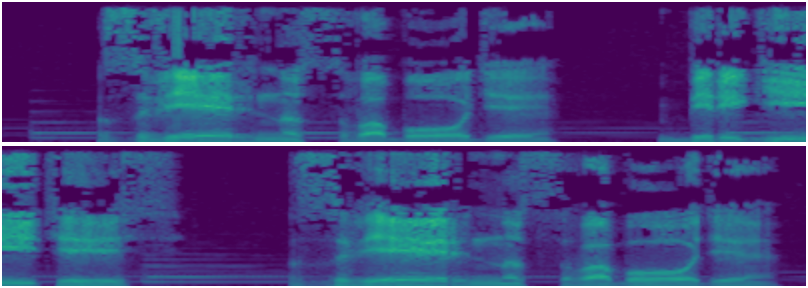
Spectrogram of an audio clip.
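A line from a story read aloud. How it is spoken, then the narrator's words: Sepulchral disembodied wailing voice. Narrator (Russian): гробовой бестелесный голос вопил в пространстве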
